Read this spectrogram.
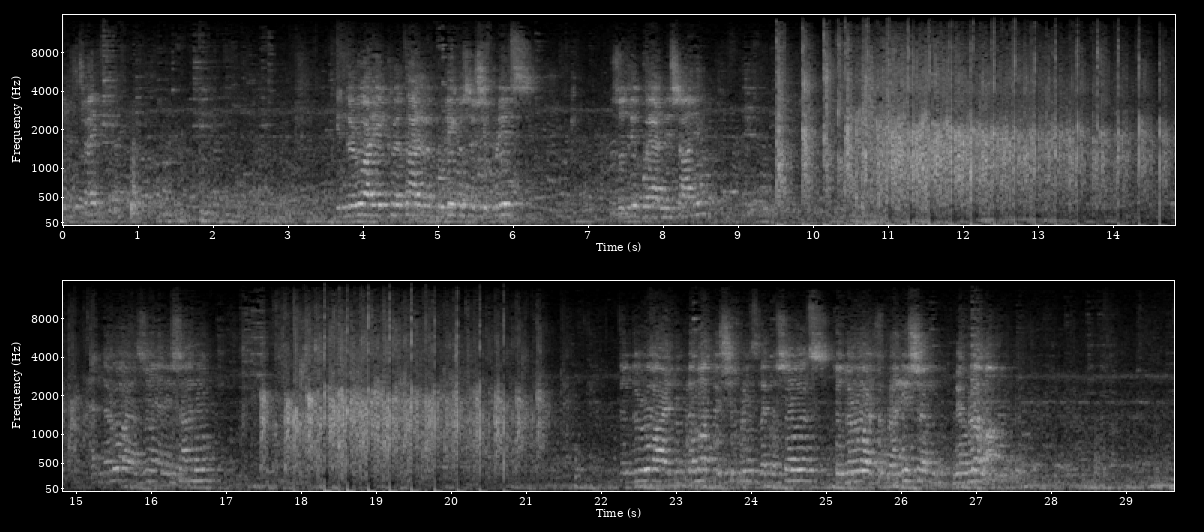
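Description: A man recites in a melodic, chanting voice through a microphone and loudspeaker.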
